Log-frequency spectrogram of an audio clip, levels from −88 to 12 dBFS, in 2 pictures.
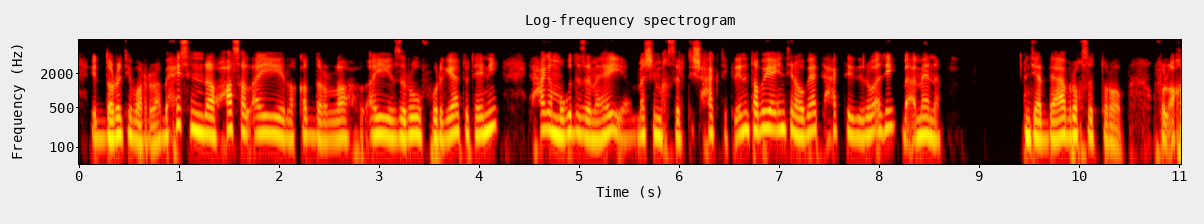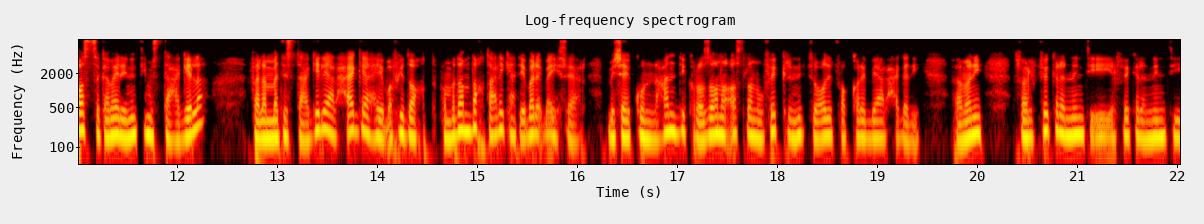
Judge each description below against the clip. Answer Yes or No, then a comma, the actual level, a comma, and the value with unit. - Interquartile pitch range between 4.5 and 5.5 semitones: No, average, 3.4 semitones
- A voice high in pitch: No, medium, 160 Hz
